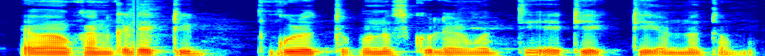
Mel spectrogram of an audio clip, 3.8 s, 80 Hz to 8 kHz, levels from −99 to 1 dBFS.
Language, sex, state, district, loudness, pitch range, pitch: Bengali, male, West Bengal, Jhargram, -20 LUFS, 90-100 Hz, 95 Hz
